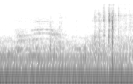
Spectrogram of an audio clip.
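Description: A crisp bite into a fried samosa near the end, a quick cluster of crackly crunches. Before it comes a brief high-pitched wavering call.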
